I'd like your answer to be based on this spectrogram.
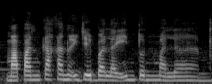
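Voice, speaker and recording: An actress playing a bashful, mildly protesting young working daughter in a radio drama. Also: female voice, medium pitch, flat delivery, fast, sharp tone, soft background music, natural voice. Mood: friendly. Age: young adult.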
